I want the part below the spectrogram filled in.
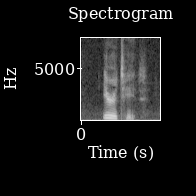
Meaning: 1. To provoke impatience, anger, or displeasure in 2. To cause or induce displeasure or irritation 3. To induce pain in (all or part of a body or organism) 4. To render null and void
- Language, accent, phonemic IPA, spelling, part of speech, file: English, US, /ˈɪɹ.ɪˌteɪt/, irritate, verb, En-us-irritate.ogg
